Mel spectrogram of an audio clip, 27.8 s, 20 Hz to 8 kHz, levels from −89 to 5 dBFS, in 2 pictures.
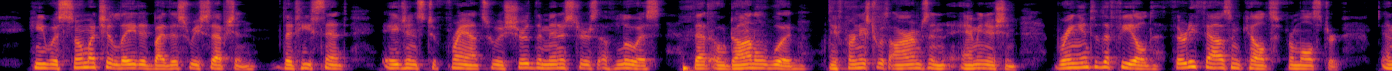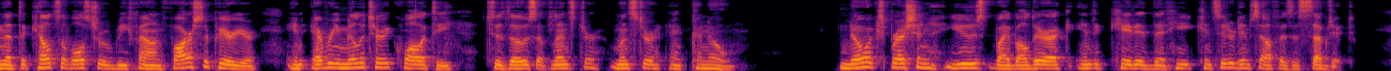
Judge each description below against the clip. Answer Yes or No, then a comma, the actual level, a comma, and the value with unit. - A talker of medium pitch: Yes, medium, 155 Hz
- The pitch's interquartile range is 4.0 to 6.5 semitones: No, average, 3.0 semitones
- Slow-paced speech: No, average, 160 wpm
